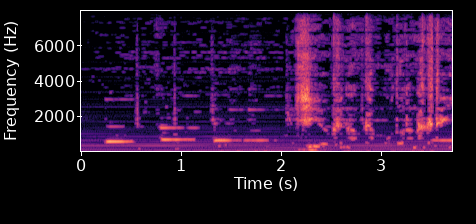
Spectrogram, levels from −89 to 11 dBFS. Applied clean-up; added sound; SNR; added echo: classical method spectral subtraction.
